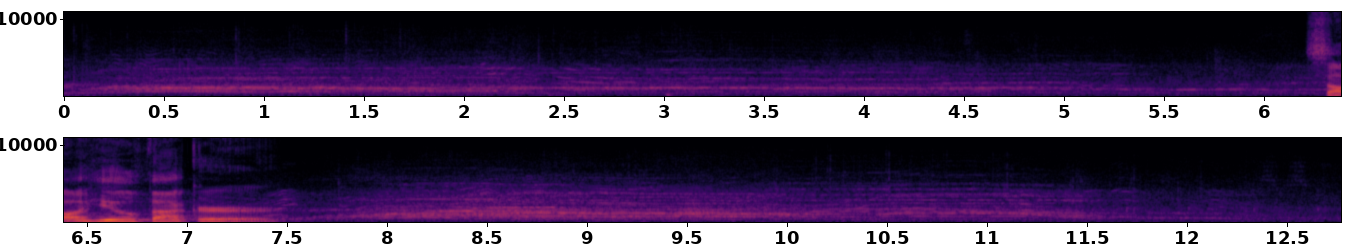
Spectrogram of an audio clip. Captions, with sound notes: [CHEERS, APPLAUSE] Sahil Thakur. [CHEERS, APPLAUSE]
